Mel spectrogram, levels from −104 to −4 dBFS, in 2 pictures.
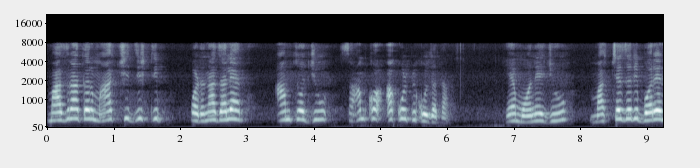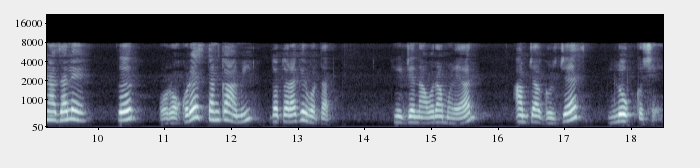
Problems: background sounds at intervals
